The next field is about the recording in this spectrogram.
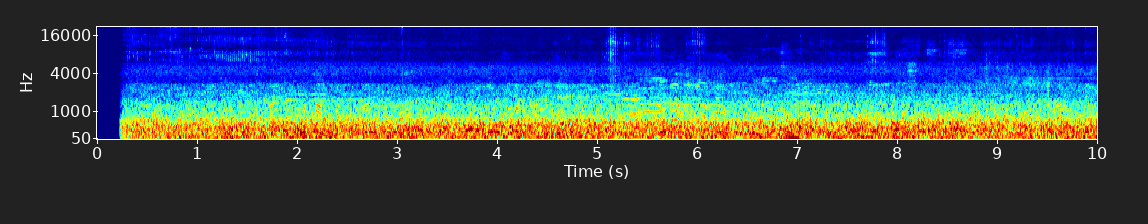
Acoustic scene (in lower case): park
